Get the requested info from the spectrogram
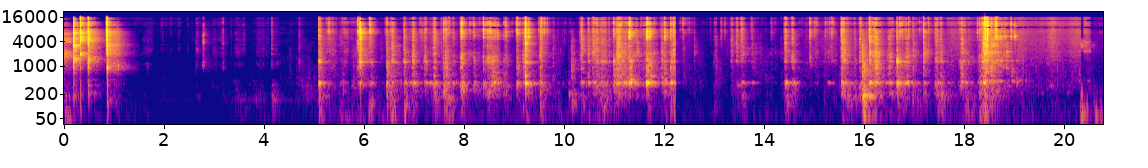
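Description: An aluminium drink can's ring-pull cracked open with a brief hiss. After a pause, a knife sawing and scraping around the can's top rim in uneven strokes for about fifteen seconds, the thin can ringing at one steady pitch under the scraping.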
